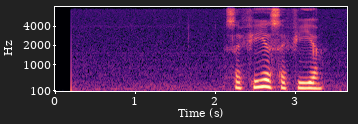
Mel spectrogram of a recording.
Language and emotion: Russian, neutral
